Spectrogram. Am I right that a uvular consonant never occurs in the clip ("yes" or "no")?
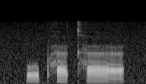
yes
